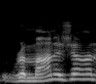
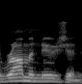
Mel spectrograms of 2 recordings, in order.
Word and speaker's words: Ramanujan: I say it correctly because in India, there aren't emphases on syllables. So in other words, it's even Ramanujan. So we in the West, when we say a name like that, it's you know inevitable we emphasize a syllable.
